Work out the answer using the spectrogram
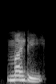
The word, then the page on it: Mahdi: Indian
